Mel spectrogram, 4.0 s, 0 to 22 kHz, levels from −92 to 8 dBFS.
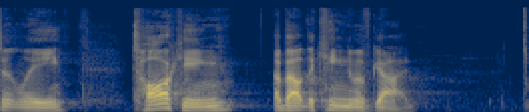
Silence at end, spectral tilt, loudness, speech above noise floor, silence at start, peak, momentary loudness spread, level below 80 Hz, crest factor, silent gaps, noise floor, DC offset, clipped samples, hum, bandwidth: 0.95 s; -6 dB/octave; -22 LUFS; 51 dB; 0 s; -4 dBFS; 17 LU; -66 dBFS; 20 dB; none; -73 dBFS; under 0.1%; under 0.1%; none; 16 kHz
